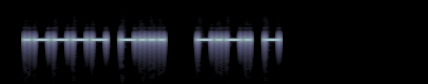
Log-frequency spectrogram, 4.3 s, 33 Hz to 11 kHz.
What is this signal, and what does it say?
Morse code, heard as a keyed tone, about 25 wpm, 700 Hz. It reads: 1B CT
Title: Field Day Exchanges Encore - 25wpm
